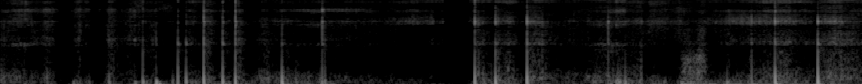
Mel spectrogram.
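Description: A solid round wooden disc held in one hand is scratched and tapped on its face with fingertips and nails. Short, dull, low taps come in a quick, irregular series over a soft scratchy rustle. After a brief pause, the tapping resumes and the scratching grows louder toward the end.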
